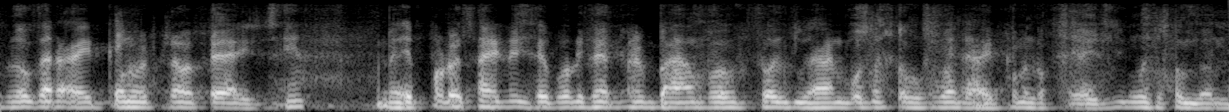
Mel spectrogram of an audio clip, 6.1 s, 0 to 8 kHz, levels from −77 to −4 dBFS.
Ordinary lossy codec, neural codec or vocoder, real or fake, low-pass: none; codec, 24 kHz, 1.5 kbps, HILCodec; fake; 7.2 kHz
